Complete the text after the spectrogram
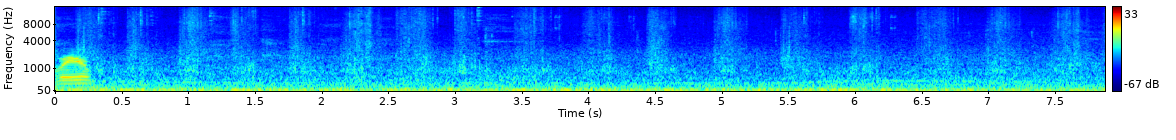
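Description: Footsteps crunch steadily through snow.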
